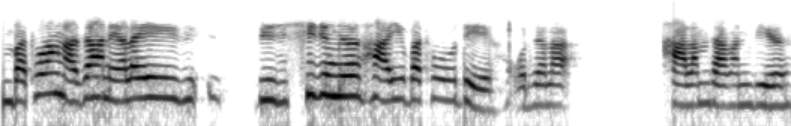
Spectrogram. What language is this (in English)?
Bodo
